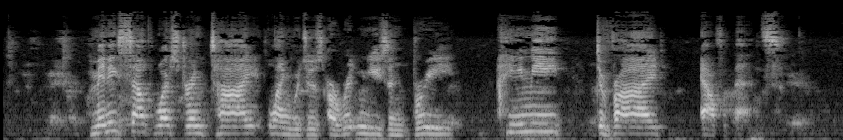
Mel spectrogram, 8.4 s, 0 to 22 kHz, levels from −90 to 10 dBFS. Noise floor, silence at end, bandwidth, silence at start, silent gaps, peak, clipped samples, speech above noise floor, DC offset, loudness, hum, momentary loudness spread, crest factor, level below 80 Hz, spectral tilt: -42 dBFS; 0.4 s; 15.5 kHz; 0.5 s; none; 0 dBFS; under 0.1%; 26 dB; under 0.1%; -16 LUFS; none; 14 LU; 16 dB; -48 dBFS; -2 dB/octave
